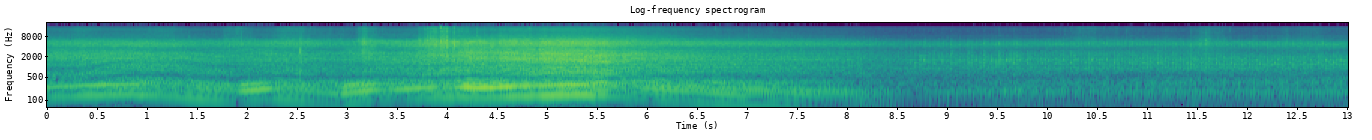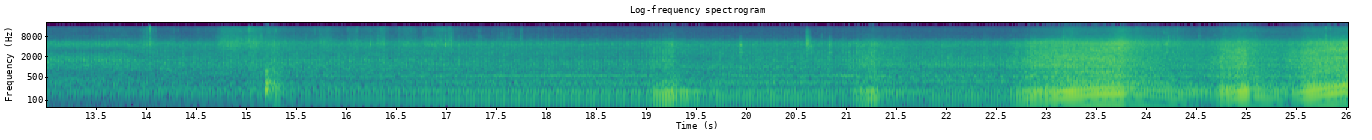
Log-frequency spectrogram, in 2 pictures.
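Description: A Land Rover Discovery's engine revving up and down over and over as the stuck vehicle tries to drive out of deep mud. It drops to a lower, steadier running for a long stretch with a few sharp knocks, then revs hard again near the end.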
